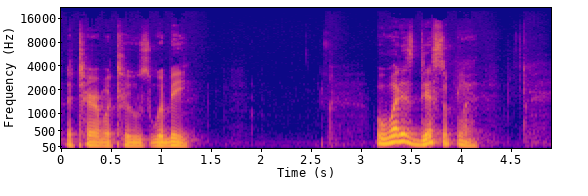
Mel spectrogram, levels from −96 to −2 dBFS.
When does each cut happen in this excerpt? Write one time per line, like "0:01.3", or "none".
none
